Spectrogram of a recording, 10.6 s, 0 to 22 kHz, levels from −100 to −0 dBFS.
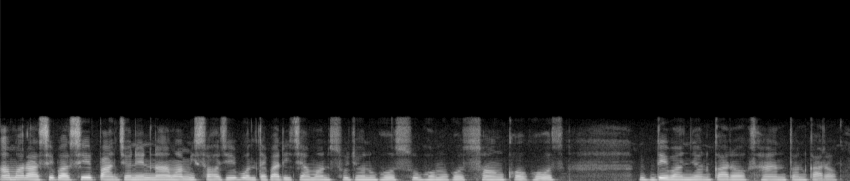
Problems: none marked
